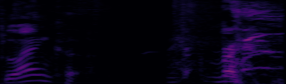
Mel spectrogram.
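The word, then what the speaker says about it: Blanka: Yeah, it's Blanca.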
